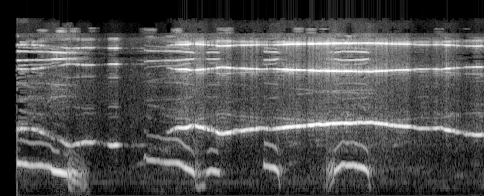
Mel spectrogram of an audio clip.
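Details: Alaskan Malamute puppy howling in a series of four short, wavering cries that rise and then fall, with brief pauses between them, over a steady high whistle-like tone that runs throughout.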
